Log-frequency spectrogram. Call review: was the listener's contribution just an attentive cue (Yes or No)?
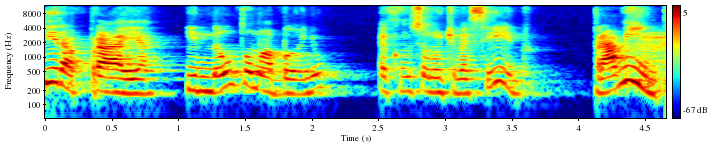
Yes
